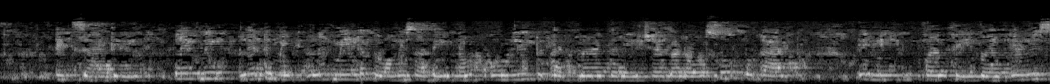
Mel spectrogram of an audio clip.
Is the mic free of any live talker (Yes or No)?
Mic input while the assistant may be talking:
Yes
